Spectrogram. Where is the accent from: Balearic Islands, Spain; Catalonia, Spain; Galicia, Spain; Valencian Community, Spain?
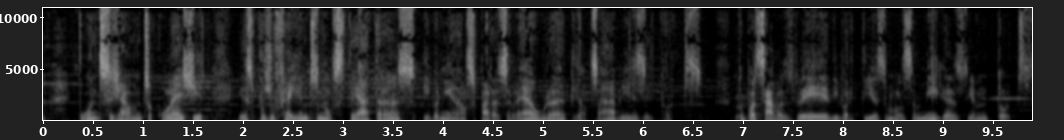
Catalonia, Spain; Camprodon; now in Sant Joan de les Abadeses, Spain; de 63 anys. Soc de Camprodon i estic aquí a Sant Joan i en fa 39.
